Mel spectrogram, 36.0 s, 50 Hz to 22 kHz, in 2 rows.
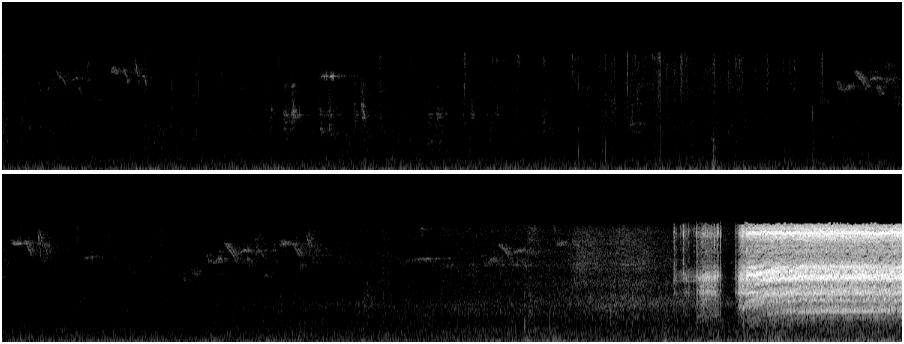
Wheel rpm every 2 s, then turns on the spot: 0, 0, 0, 0, 0, 0, 0, 0, 0, 0, 0, 0, 0, 0, 0, 10, 120, 160.
none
